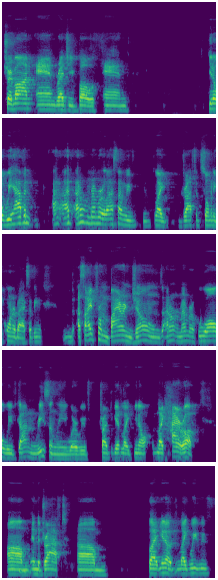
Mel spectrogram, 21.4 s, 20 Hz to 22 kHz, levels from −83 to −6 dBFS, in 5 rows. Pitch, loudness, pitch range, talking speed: 130 Hz, -24 LUFS, 120-155 Hz, 170 wpm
